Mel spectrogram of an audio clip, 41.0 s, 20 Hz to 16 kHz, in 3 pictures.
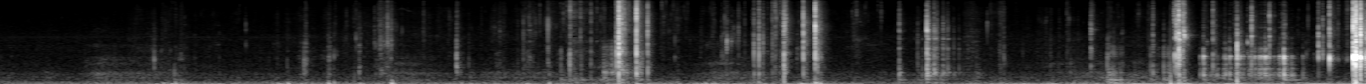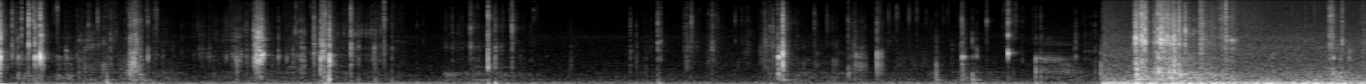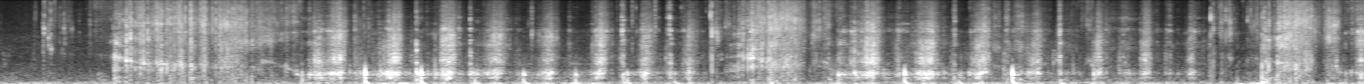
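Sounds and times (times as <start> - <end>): crab shell cracking: 11.7 - 14.3, 27.7 - 40.9
wet tearing: 27.7 - 40.9.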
